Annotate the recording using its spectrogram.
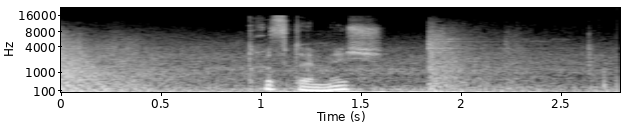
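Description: An arrow strikes metal with a sharp clang.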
